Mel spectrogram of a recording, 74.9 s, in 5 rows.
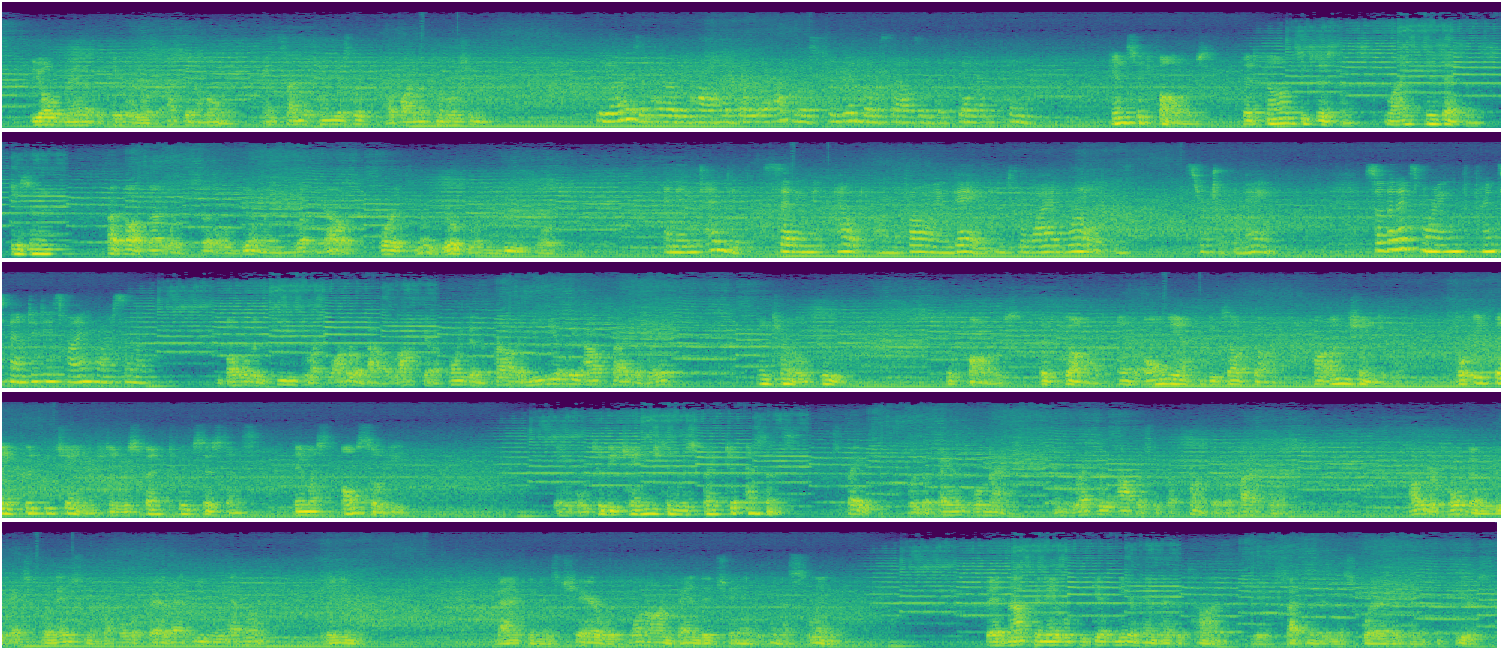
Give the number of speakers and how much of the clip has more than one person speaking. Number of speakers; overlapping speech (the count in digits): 5, no overlap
